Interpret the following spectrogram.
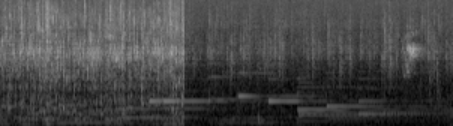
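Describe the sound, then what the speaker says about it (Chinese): Pork bones rinsed under running water from a kitchen tap for soup, a steady close splashing pour that drops in level partway through, alone with no talk. "现在我就开始把这个骨头清洗一下，冲一下水，这样喝起来的汤比较鲜甜"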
